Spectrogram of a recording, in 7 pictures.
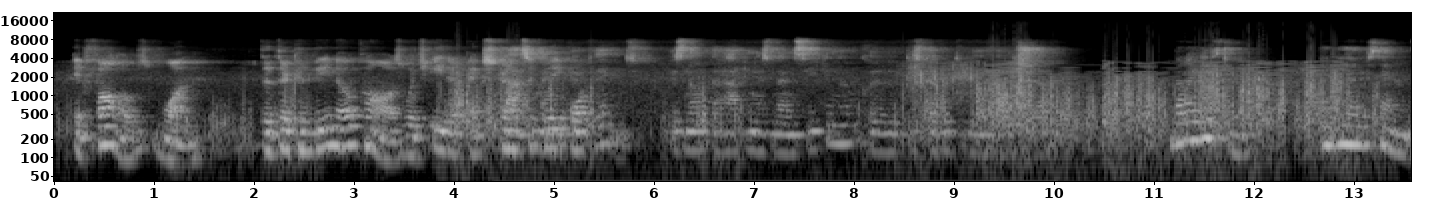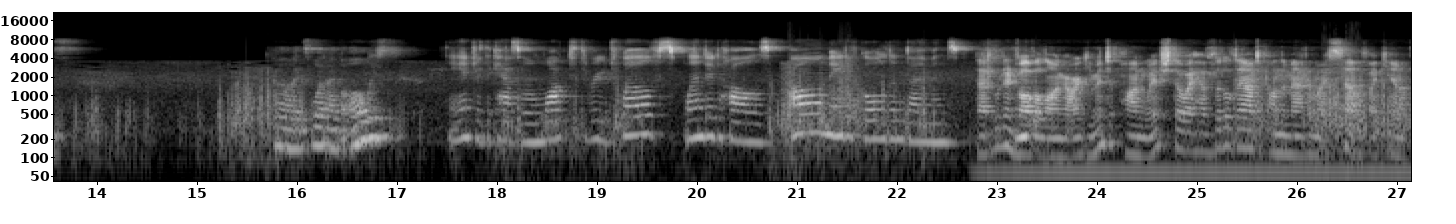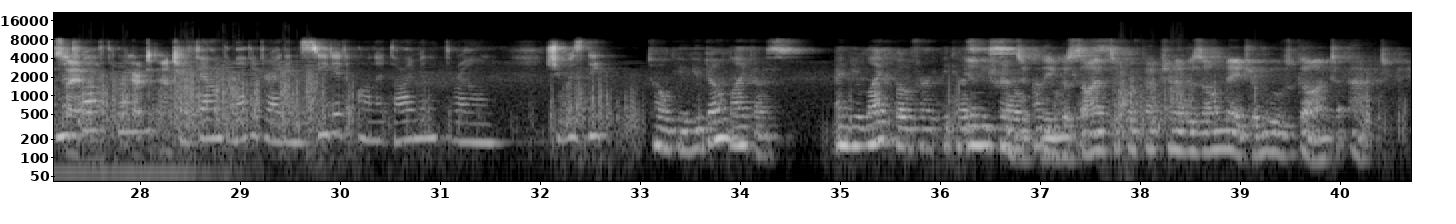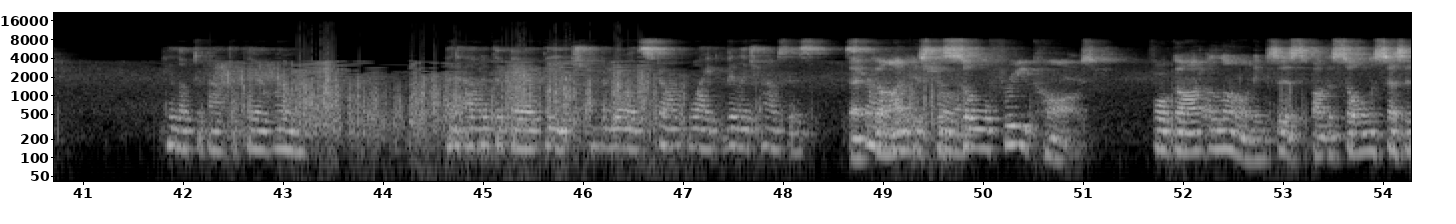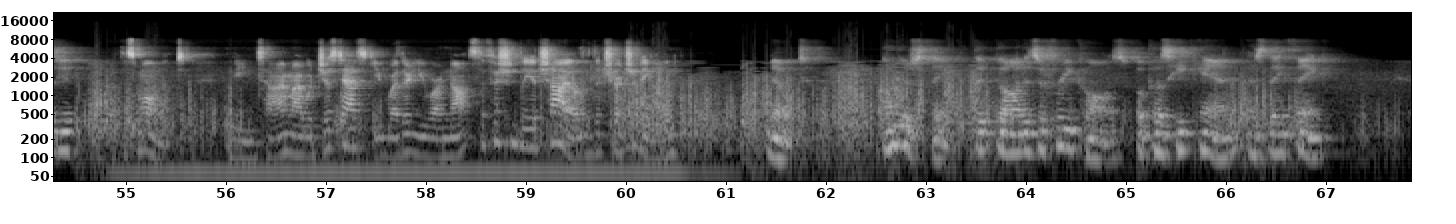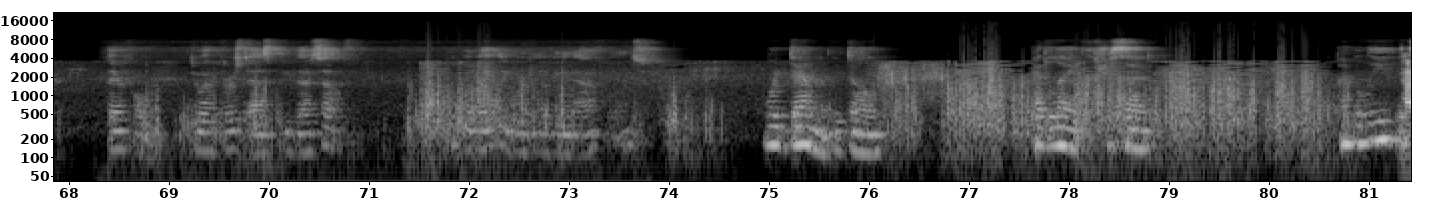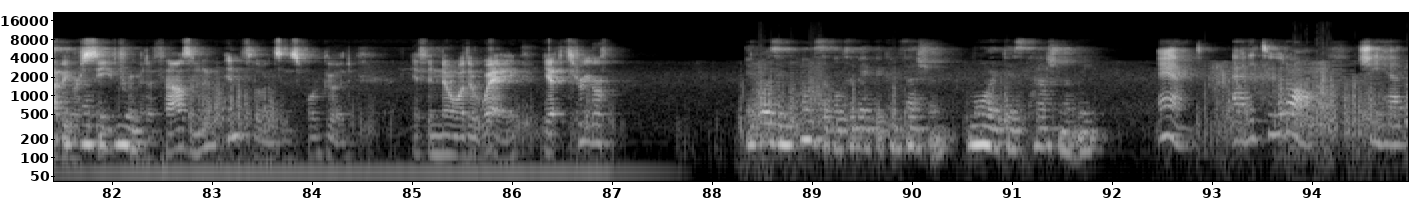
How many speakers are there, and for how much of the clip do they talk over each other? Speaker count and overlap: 5, about 7%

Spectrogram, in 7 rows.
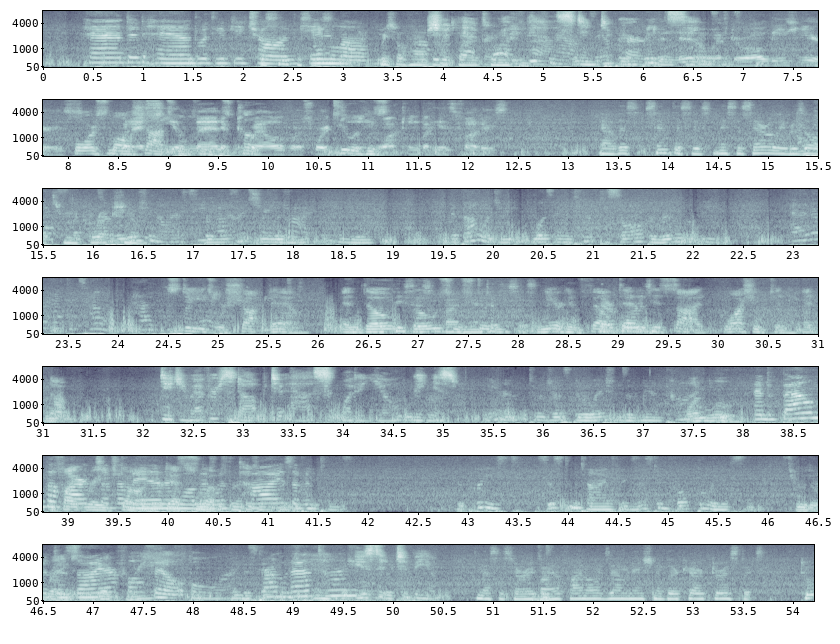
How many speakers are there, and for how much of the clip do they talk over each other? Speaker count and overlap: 7, about 45%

